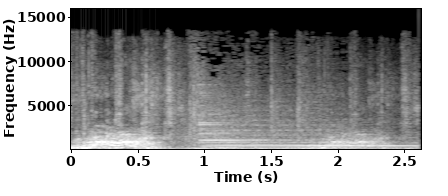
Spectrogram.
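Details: A poodle, dominant and aggressive towards its family at home, gives sharp, yappy barks at the start while steady background music plays.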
